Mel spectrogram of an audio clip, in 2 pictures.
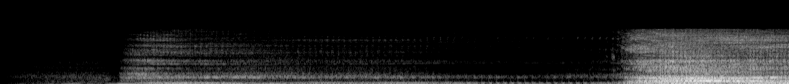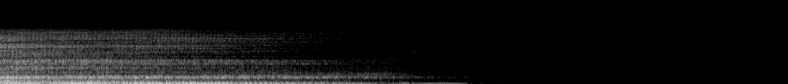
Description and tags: Beast Roar lvl4
dinosaur, zombie, scary, growl, vocalization, snarl, roar, horror, monster, creature, dragon, beast, animal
